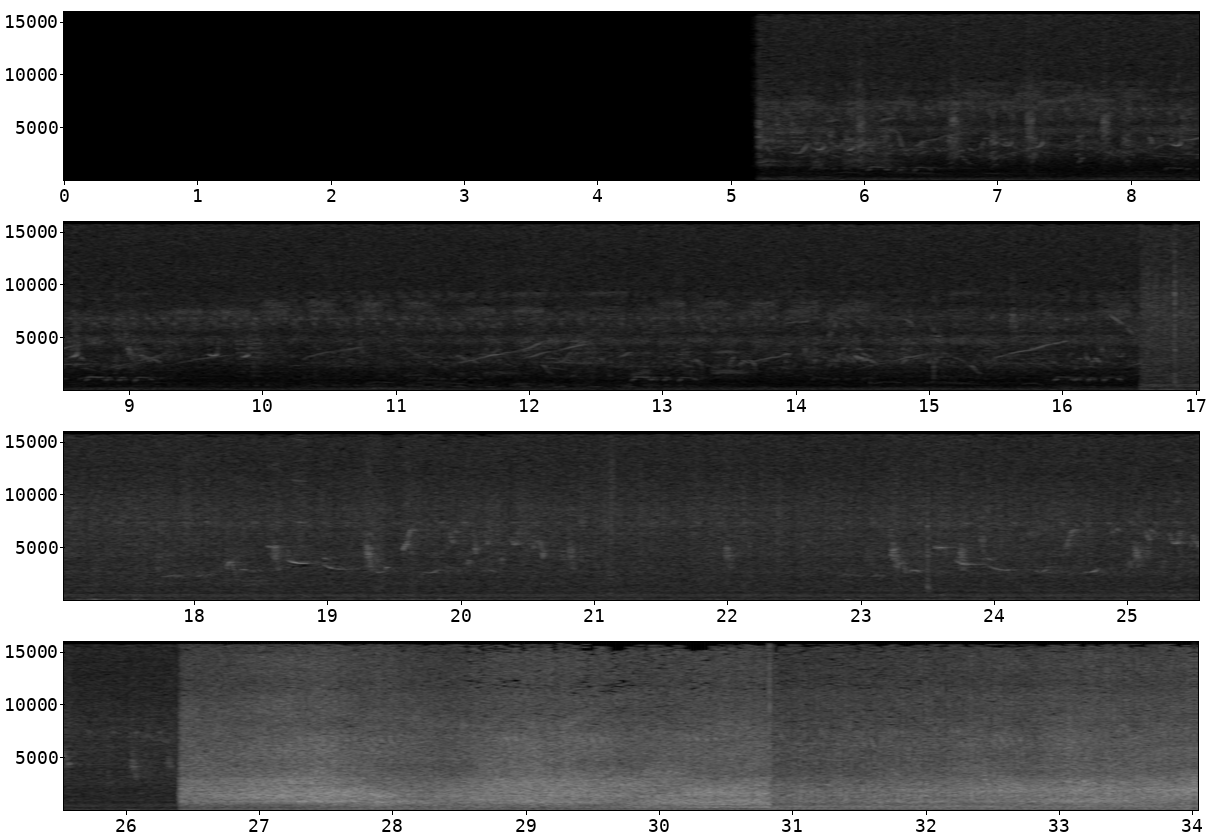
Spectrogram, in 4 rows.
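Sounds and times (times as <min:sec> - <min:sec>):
birds chirping: 0:05.3 - 0:34.0
low rumble: 0:16.6 - 0:34.0
rapid pulsed calls: 0:16.6 - 0:34.0
steady hum: 0:16.6 - 0:34.0.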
